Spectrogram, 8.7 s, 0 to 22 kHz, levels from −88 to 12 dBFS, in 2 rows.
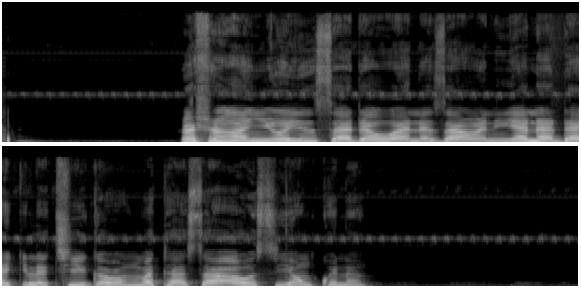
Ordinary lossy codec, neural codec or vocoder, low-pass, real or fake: none; none; none; real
